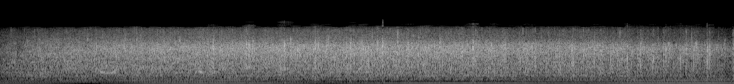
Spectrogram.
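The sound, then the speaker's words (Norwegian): Sustained applause from a large audience fills the room, a dense, steady clatter of many hands clapping at once, loud and even throughout with no voices breaking through. “It's premature, your applause, you will soon know why.”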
